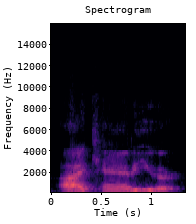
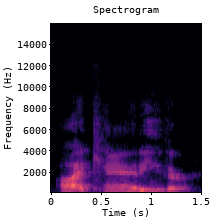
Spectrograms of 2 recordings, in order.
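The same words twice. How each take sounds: Both takes have the same delivery.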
